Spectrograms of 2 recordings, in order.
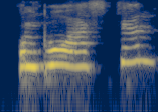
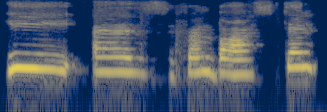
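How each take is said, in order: First: A light Boston accent on "Boston". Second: Said in the usual way. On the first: Shown as a demonstration. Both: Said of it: "I gotta try to talk in a Boston accent".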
